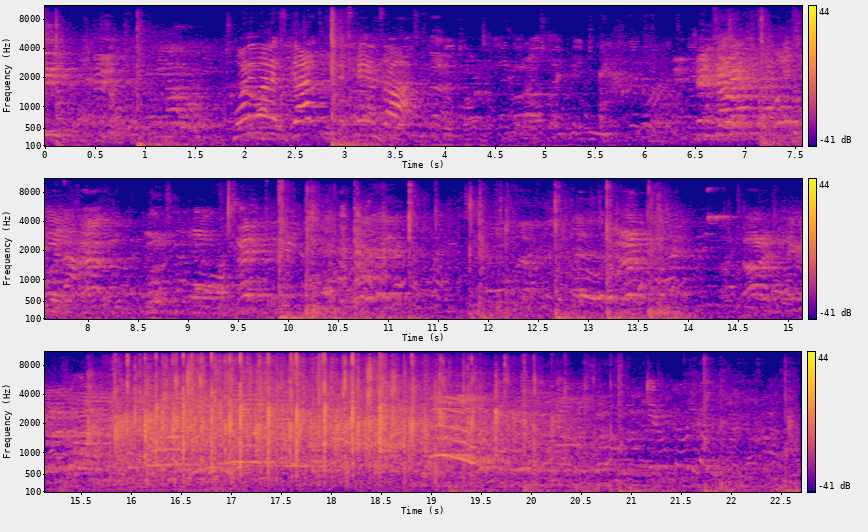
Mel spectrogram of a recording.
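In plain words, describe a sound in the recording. A basketball bounces on a hard floor in a large echoing gym.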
